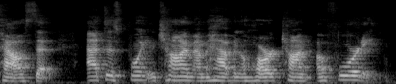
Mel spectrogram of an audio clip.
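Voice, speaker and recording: At a fairly slow pace, a woman with a bright, sharp tone speaks with fairly even intonation amid audible room echo. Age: 70s. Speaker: home cleaning vlogger. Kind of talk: casual vlog talk. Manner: halting, many fillers.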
